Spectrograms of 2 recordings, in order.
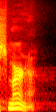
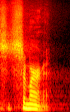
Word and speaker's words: Smyrna: Now I pronounce this Smyrna. I don't know how you guys do with that, okay? There's the city in Tennessee that helps us do that. It's Smyrna.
